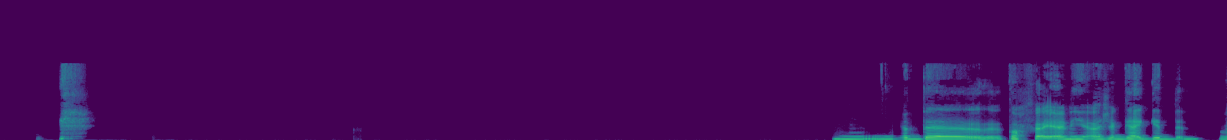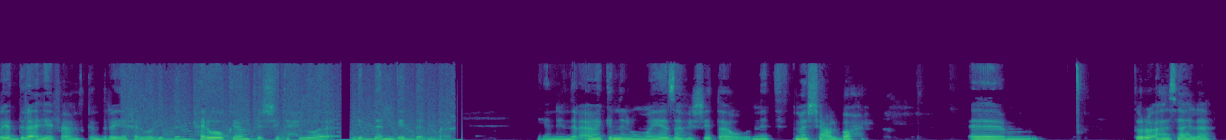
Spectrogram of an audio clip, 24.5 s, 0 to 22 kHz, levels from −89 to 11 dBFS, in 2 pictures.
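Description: From 13.48 s to 16.89 s the speech turns grainy, likely from low bit depth without dither, with truncation to something like 5 bits leaving error about 15 dB below it. Unlike steady hiss, this grit follows the speech's level and thins toward silence as it quietens.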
